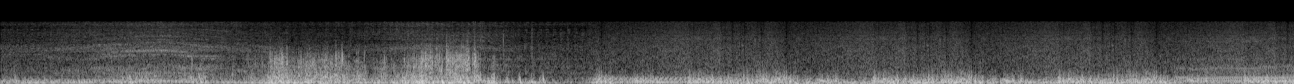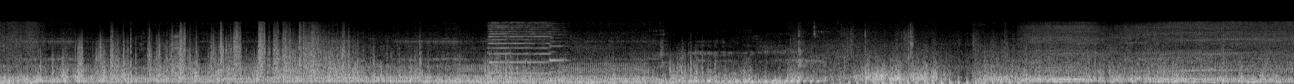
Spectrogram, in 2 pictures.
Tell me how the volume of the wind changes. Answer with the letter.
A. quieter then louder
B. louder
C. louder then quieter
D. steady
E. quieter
D.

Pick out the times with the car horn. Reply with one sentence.
The car horn can be heard from 17.8 to 18.6 s.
